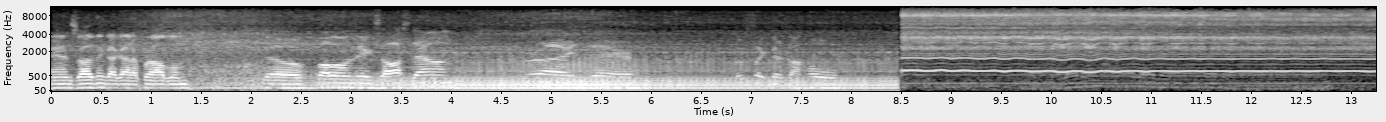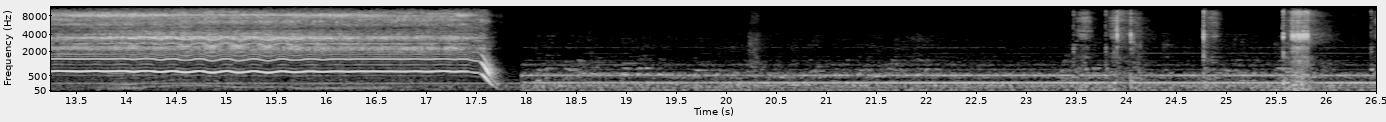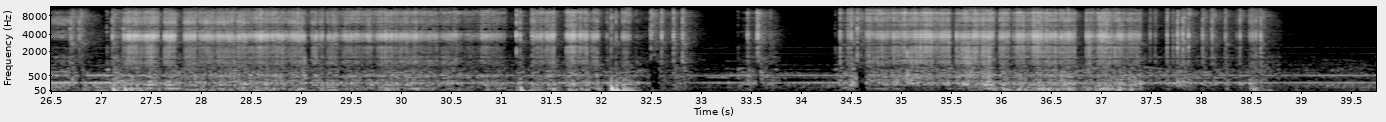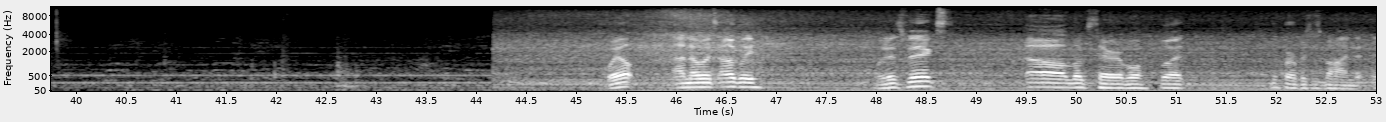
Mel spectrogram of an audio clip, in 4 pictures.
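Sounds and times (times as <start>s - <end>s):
welding arc crackling: 0.2s - 17.8s, 23.5s - 24.2s, 24.8s - 25.0s, 25.6s - 33.8s, 34.4s - 38.8s
car engine idling: 0.6s - 8.5s.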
